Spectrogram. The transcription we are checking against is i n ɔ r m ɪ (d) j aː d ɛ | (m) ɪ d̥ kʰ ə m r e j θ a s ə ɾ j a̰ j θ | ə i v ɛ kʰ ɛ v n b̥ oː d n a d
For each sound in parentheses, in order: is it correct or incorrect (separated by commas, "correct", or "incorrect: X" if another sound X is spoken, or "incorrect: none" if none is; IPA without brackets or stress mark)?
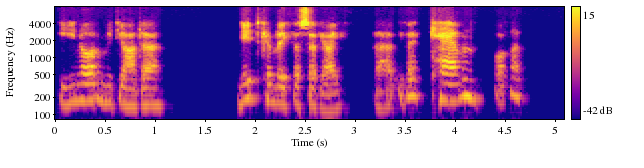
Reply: correct, incorrect: n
